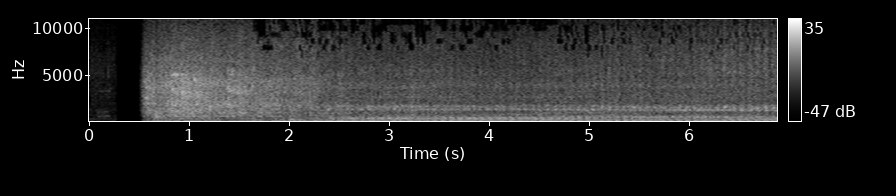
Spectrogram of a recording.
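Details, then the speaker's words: 2JZ inline-six swapped into a Z28: fires up then lumpy pulsing chug with uneven beats, popping, missing and sputtering, running on only a few cylinders (about three); cause not yet found, being diagnosed remotely. "Not necessarily when it's popping and missing and sputtering right now, but it did have a really good deep sound"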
